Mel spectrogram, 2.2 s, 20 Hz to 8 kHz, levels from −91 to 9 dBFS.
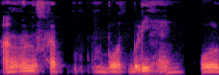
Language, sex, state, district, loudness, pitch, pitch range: Rajasthani, male, Rajasthan, Churu, -24 LUFS, 90 Hz, 90-105 Hz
